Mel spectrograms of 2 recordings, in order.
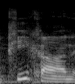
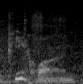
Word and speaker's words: pecan: to confuse you more a pecan is also a pequan but a piquan is not a pecan what caramel pequots why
